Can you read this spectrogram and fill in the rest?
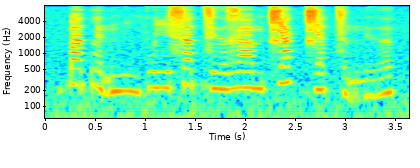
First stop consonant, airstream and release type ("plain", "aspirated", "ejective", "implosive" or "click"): implosive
